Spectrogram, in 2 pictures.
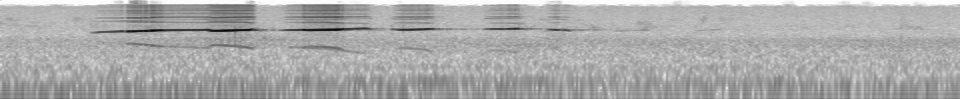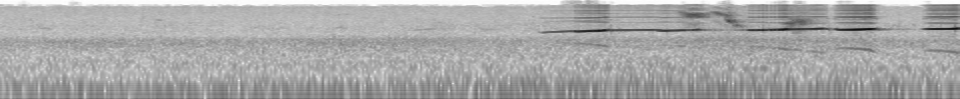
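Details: Striped cuckoo singing in Argentina: a series of clear whistled notes on a steady high pitch, about five in the first phrase, then silence and a second run of rising whistles near the end, over a faint background hiss.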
